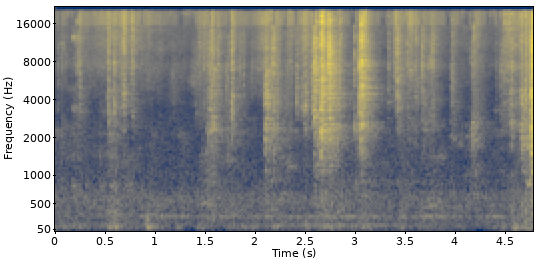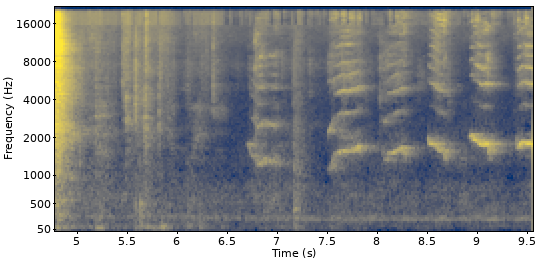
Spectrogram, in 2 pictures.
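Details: Papillon puppy, a girl, on an August 28 morning; mostly clicks, rustles and one sharp clatter, then a quick series of high, wavering whimpers near the end.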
